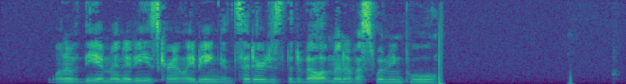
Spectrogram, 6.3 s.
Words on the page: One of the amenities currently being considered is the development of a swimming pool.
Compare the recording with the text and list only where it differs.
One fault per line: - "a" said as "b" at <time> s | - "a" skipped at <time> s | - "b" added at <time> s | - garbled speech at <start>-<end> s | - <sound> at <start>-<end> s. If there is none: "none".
none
